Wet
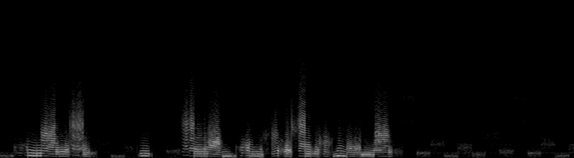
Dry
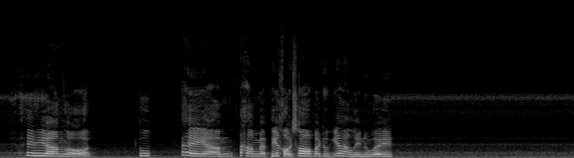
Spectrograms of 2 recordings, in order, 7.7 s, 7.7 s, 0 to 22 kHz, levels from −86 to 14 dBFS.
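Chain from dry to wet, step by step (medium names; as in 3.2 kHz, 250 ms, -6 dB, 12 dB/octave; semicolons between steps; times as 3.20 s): harmonic-percussive separation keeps harmonic; full-wave rectifier; 2.99–3.52 s: tilt EQ -2.5 dB/octave; crackling interface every 0.75 s, samples 64, repeat, from 0.48 s; step-sequenced band-pass 5.4 Hz 330–4800 Hz; trim +5.5 dB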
